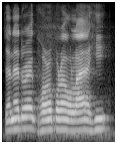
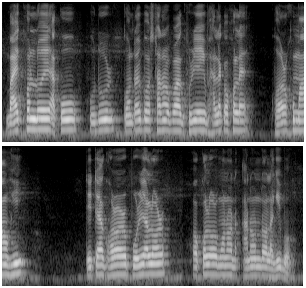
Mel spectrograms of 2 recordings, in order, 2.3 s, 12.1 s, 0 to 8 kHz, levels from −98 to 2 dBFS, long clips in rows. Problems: none marked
